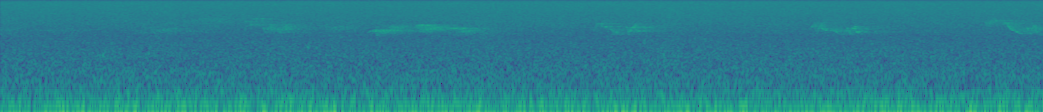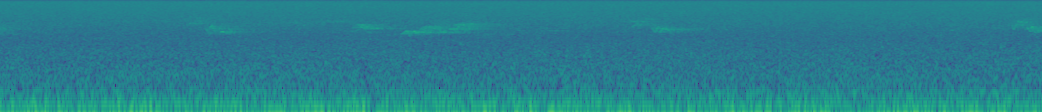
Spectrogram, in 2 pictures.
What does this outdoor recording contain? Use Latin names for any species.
Vireo olivaceus, Piranga olivacea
